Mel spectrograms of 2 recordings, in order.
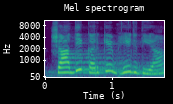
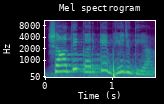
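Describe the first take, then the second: No difference in how they are said.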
